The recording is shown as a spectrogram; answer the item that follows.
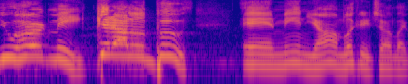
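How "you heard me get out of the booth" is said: angry put-on old man yell, higher and louder. Retelling an old man ordering them out of the booth: imitating an old man yelling. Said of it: "bright red in the face, yelling".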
